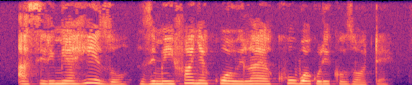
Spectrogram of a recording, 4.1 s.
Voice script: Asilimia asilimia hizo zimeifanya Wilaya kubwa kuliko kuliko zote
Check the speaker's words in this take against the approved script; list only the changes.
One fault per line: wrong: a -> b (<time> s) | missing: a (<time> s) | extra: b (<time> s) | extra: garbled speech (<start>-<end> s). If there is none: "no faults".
missing: asilimia (0.7 s)
extra: kuwa (2.1 s)
missing: kuliko (3.5 s)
